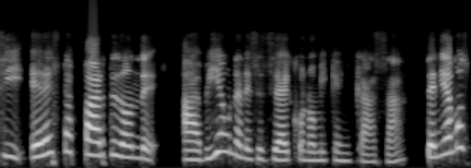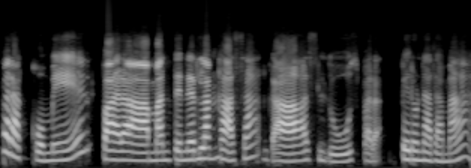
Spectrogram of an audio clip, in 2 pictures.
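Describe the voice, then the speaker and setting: A woman's medium-pitched voice, fairly slow with lively intonation, in a dry, close sound with no echo and a quiet background. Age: 40s. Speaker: health coach. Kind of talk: interview. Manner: halting.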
